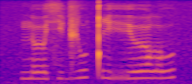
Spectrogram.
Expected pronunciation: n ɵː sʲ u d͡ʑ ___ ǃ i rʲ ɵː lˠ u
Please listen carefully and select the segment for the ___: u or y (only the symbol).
u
